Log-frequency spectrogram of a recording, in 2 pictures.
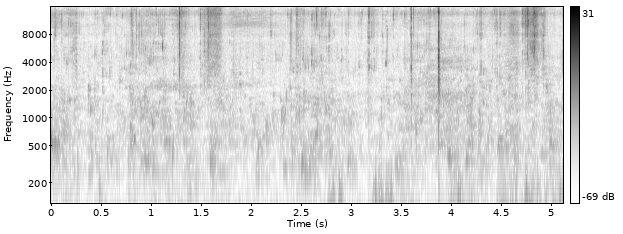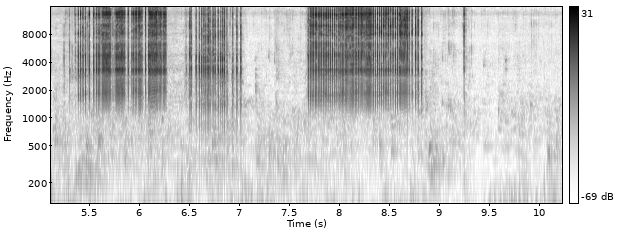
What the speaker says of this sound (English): Let me flip my rig on so you can hear him taking drag.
